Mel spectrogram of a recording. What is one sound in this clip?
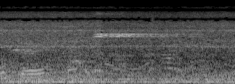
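Sneakers squeak on a hard court in a large echoing hall.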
